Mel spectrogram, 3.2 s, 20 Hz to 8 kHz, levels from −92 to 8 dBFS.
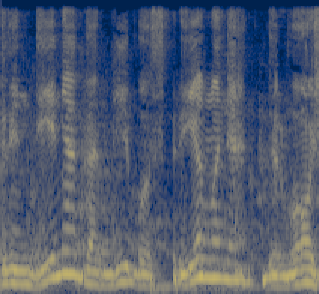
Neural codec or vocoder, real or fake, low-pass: codec, 16 kHz in and 24 kHz out, 2.2 kbps, FireRedTTS-2 codec; fake; 7.2 kHz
